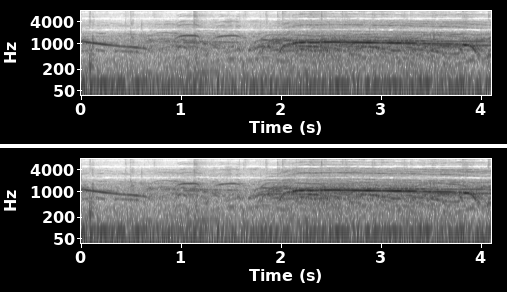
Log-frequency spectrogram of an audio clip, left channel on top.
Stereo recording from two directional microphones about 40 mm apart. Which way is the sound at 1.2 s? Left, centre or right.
Right.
